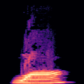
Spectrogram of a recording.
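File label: "娃" Chinese, Wá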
